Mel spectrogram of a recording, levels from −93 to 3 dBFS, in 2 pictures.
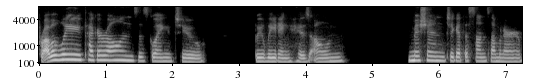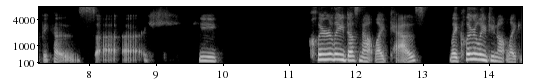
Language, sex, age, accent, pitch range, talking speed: English, female, 20-39, American, 185-245 Hz, 120 wpm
